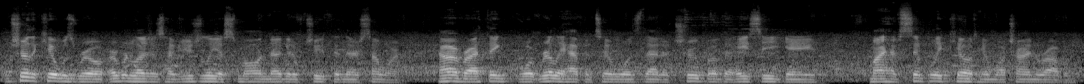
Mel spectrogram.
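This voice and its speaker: Wry male narrator over clearly noisy background. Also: medium pitch, steady tone, quick pace. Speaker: game player reading narration aloud. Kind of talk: first-person story narration of a visual novel. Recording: noisy urban ambience behind.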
